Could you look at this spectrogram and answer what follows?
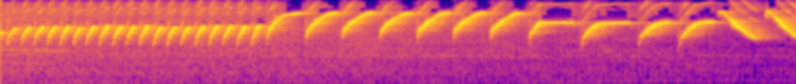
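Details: Canary song that opens with a very rapid, even rattle of clipped notes, then changes to slower, louder, downward-slurred whistles repeated about four times a second at two alternating pitch levels.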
